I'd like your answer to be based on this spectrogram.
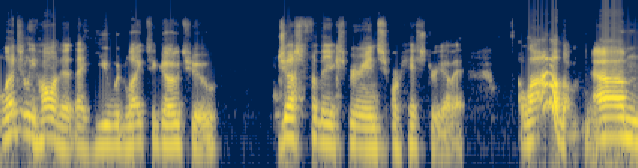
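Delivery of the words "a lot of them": very high voice leaping sharply upward. Answering a question about haunted places to visit; voice going up. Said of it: "why my voice went up like that".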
